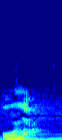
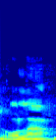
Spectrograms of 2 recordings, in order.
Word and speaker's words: Ola: Ola. My name is Ola. My name is it's O L A. Anyhow you want to pronounce it, it's it's all good.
